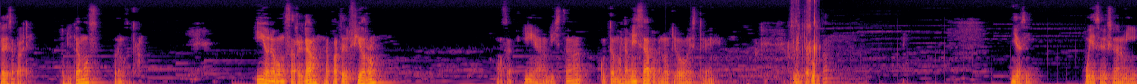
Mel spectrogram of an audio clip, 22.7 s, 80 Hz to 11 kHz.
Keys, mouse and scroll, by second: 1.6-3.6 drag, 3.6 middle click, 4.5-5.6 drag, 5.6-7.1 middle drag, 7.1-8.8 drag, 9.1-10.1 middle drag, 10.1 click, 10.2-12.6 right drag, 12.2 click, 12.6-14.2 middle drag, 14.5-16.1 right drag, 15.1-16.1 drag, 16.1 middle click, 16.5 Tab, 17.1 middle click, 18.1-20.9 right drag, 20.8 KP_7, 20.9-21.9 middle drag.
